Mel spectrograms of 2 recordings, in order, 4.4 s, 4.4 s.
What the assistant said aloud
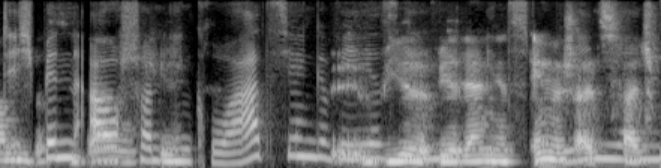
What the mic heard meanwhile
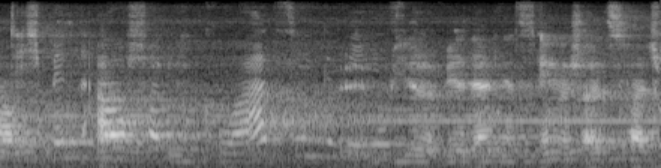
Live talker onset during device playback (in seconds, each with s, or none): none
